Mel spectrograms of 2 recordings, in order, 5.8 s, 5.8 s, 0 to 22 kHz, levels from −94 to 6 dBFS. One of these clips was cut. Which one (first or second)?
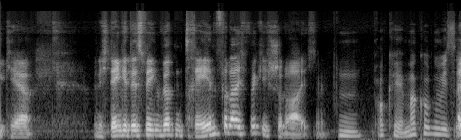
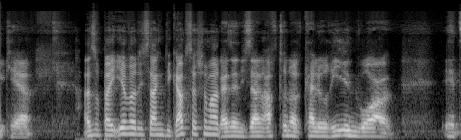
second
